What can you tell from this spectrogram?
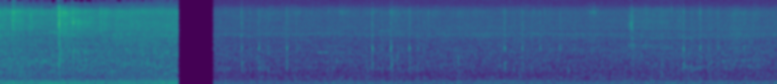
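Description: Outdoor background noise: a loud, steady low rumble for the first few seconds, cut off abruptly by a brief dead silence at an edit. After that comes a much quieter low hum with scattered short, high chirps.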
